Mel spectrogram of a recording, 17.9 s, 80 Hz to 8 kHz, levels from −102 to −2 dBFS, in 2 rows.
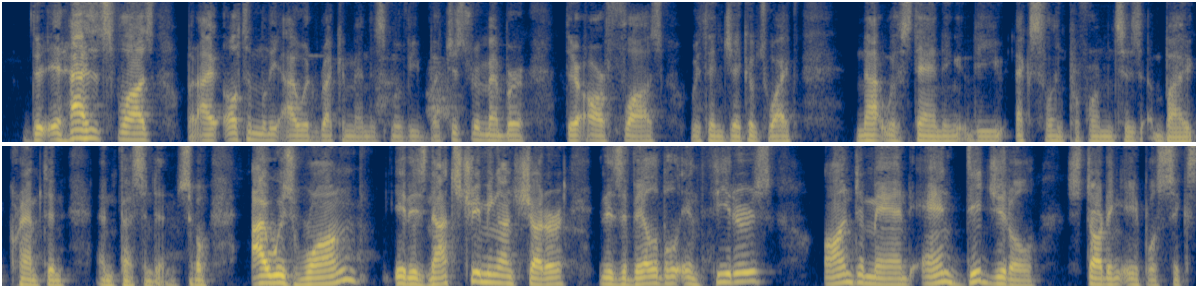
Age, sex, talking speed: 30-49, male, 165 wpm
